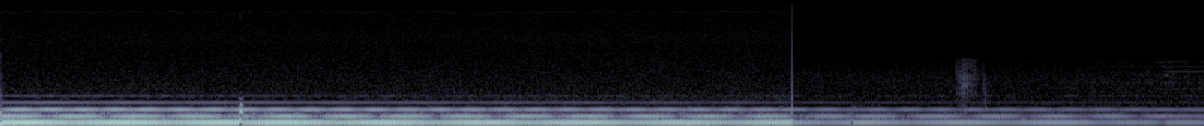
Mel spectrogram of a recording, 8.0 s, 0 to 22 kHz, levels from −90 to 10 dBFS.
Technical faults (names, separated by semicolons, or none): damaged data in a compressed stream; input switched to a poorer device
